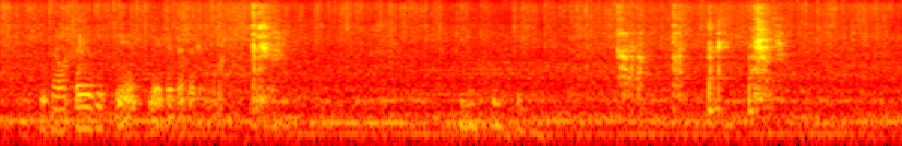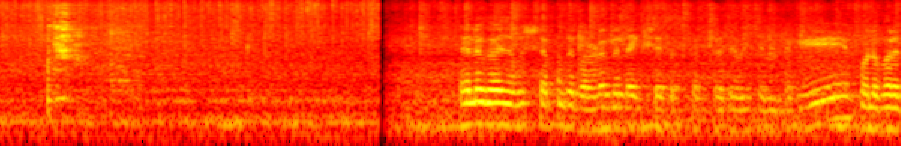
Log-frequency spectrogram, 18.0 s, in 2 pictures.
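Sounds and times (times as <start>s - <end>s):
food sizzling in a frying pan: 0.0s - 18.0s
metal spoon scraping a pan: 2.2s - 3.0s, 6.2s - 7.9s, 9.5s - 10.4s.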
